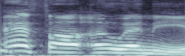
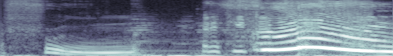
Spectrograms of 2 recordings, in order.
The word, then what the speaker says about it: Frome: sa iyong tren wro ng it's not from frome it should be blitheringly obvious it's pronounced froome don't worry you're in good company froome is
